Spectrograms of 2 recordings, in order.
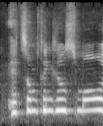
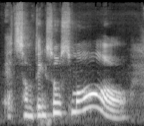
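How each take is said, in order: First: "so" lifted high for emphasis; stress on so. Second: Said in the usual way. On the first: Shown as a demonstration. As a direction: push the word "so" up high.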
